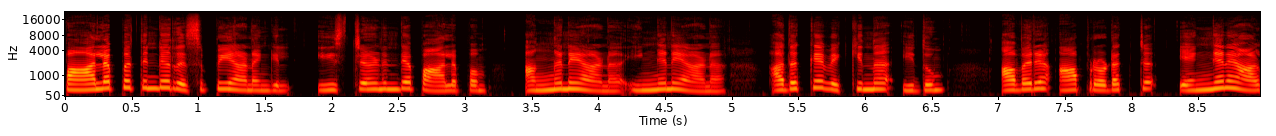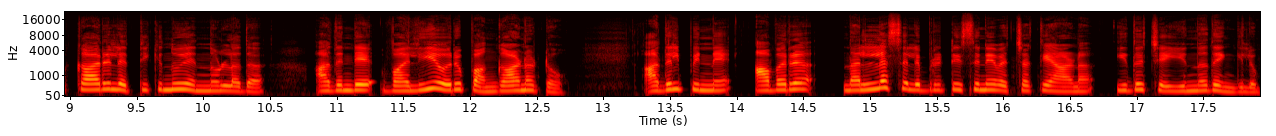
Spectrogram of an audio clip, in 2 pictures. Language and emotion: Malayalam, neutral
